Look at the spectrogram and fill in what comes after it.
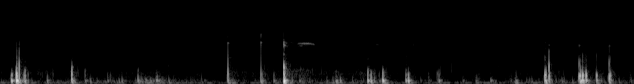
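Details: Irregular deep growls and short squelching pops in a quiet room from a person sick to the stomach for several days with pain, diarrhea and nausea; borborygmi (stomach rumbling).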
